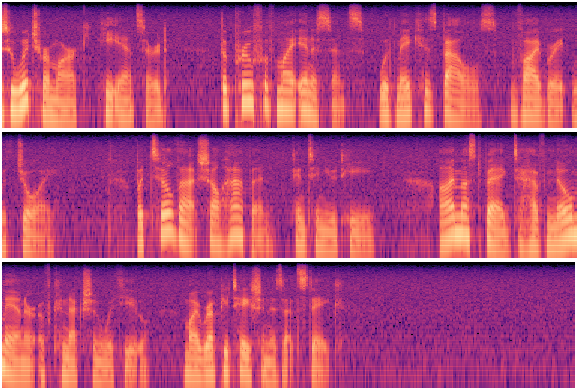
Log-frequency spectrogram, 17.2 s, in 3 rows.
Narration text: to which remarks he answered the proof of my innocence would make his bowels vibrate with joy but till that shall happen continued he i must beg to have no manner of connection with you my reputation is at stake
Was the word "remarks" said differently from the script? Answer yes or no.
yes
